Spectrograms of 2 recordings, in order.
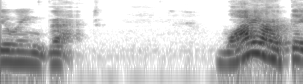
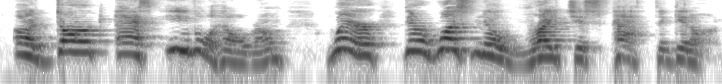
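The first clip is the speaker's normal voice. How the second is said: angry rant; 7 semitones higher than usual. Acted. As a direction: spit the words out in rage, shouting them down. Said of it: "a angry rant".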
